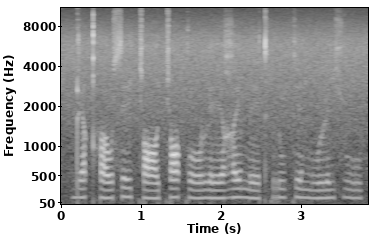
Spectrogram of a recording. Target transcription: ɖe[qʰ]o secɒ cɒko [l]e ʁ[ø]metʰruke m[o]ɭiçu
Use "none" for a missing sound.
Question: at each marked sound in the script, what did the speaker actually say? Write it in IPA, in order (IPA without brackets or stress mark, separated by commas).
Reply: qʰ, l, e, u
